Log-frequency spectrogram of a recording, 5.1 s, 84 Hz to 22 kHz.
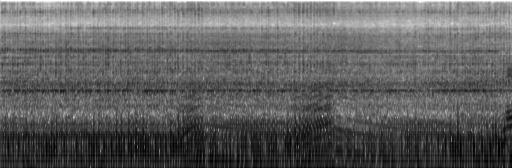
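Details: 80cc two-stroke motorized beach cruiser bicycle after fitting a performance carburetor; crisp rising and falling buzz revving cleanly with no stumbling; normal running.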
